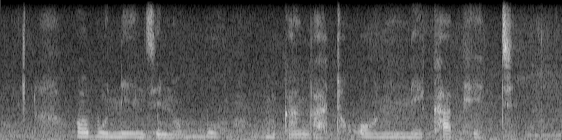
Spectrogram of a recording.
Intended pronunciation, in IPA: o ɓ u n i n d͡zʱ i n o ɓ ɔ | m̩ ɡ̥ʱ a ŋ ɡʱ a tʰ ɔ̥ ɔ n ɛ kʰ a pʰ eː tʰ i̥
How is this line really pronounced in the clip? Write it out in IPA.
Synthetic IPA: o ɓ u n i n d͡zʱ i n o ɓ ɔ | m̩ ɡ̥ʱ a ŋ ɡʱ a tʰ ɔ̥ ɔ n ɛ kʰ a pʰ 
